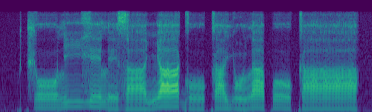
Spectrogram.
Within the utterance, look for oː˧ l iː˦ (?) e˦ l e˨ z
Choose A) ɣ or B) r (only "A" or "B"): A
